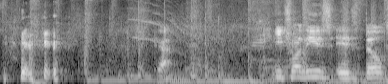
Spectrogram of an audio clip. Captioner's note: laughs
